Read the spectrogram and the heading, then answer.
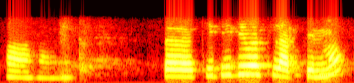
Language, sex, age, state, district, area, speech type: Marathi, female, 30-45, Maharashtra, Akola, urban, conversation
